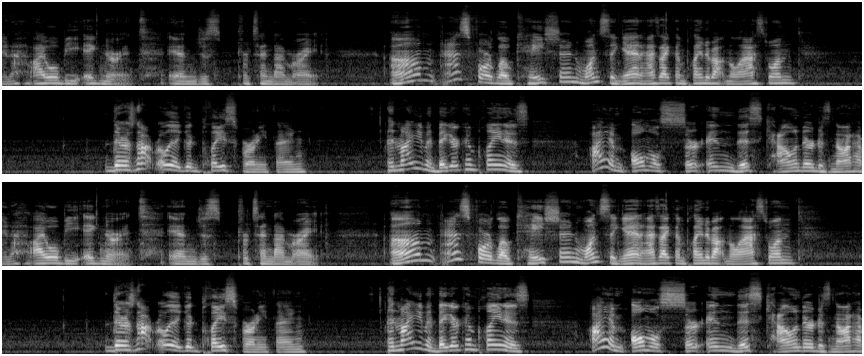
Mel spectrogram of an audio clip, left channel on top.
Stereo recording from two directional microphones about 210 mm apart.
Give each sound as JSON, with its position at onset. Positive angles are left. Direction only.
{"t": 0.1, "sound": "speech", "side_deg": -20}
{"t": 9.6, "sound": "speech", "side_deg": 0}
